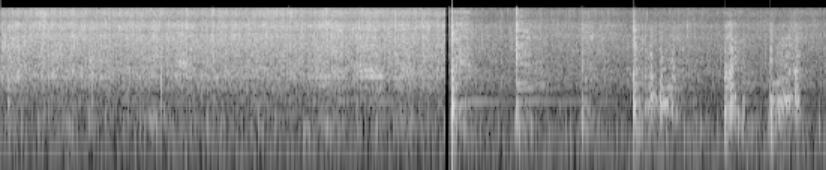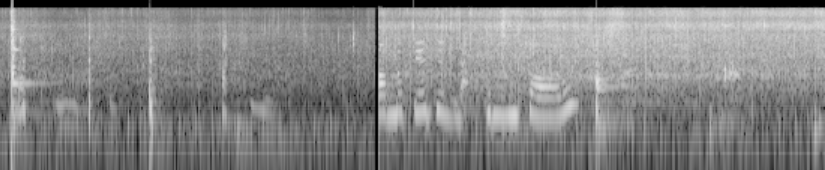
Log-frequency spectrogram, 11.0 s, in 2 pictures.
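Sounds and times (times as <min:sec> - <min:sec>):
food sizzling in oil: 0:00.0 - 0:11.0
metal spatula scraping wok: 0:02.2 - 0:07.2, 0:09.0 - 0:11.0.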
